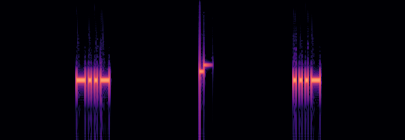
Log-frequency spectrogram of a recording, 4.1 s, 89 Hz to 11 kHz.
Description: Morse code, heard as a keyed tone, about 40 wpm, 700 Hz. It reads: X V
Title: Single Letter-Number 40wpm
